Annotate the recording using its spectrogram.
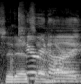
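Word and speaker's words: Ciarán Hinds: Kieran Hines. It's like uh like Killian Murphy. It's a hard Irish sea as as the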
